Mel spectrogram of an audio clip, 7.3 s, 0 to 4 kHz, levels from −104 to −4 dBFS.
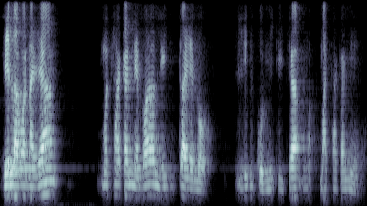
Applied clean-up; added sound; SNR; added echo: neural mask model DeepFilterNet 3.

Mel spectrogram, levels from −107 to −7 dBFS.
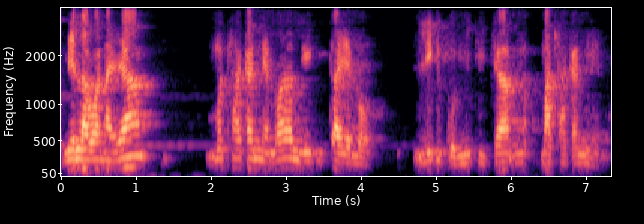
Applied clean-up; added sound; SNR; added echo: classical method WPE with log-MMSE.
